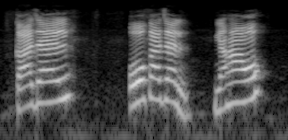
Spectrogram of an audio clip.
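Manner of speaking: very slow calling out, every word stretched. A son, after telling his mother enough is enough, calls someone over, shouting. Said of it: "क्यों चिल्ला रहे हो?".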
